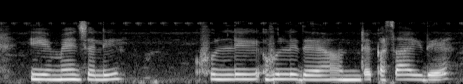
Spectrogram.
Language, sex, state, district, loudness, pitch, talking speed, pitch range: Kannada, female, Karnataka, Koppal, -11 LUFS, 225 Hz, 105 wpm, 215-235 Hz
